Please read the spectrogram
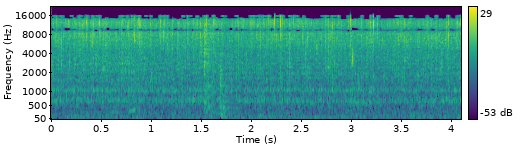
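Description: Steady rushing noise of stovetop cooking, with a pot of mutton gravy simmering on a gas range. A couple of faint brief voice sounds.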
